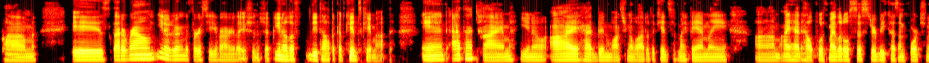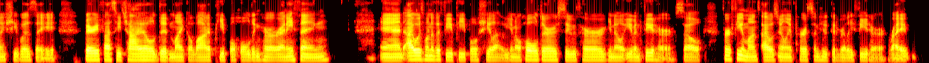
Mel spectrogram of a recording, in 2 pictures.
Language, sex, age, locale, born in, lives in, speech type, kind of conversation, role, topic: English, male, 25-29, en-US, United States, United States, conversation, advice, user, How should I prepare for a difficult conversation?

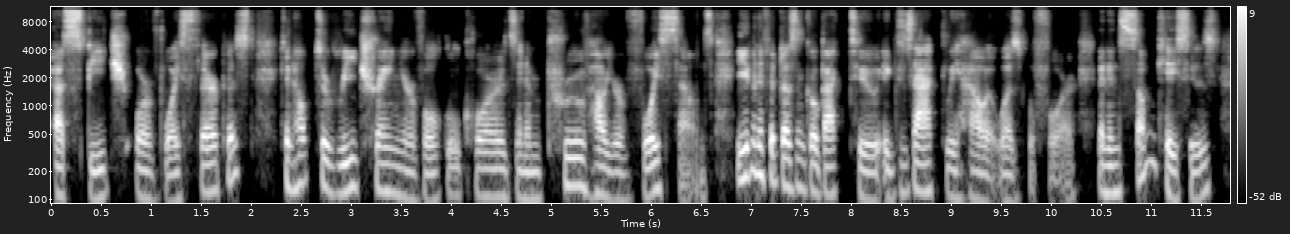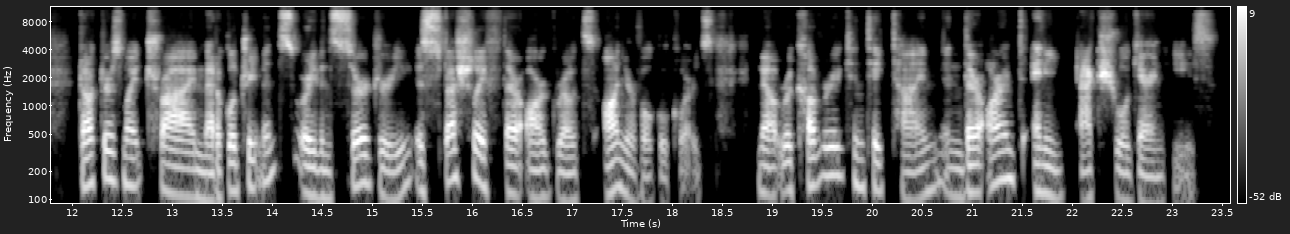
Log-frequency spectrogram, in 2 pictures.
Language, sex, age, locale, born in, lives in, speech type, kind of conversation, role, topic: English, male, 25-29, en-US, United States, United States, read, expert-assistant, expert, What makes your voice sound different from someone else's?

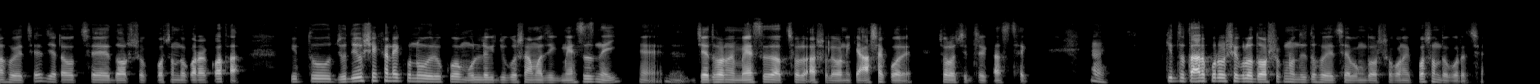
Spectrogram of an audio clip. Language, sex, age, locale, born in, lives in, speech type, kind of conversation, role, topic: Bengali, male, 25-29, bn-BD, Bangladesh, Bangladesh, conversation, podcast, guest, চলচ্চিত্রে সামাজিক বার্তা দেখানো উচিত কি না—আপনি কী মনে করেন?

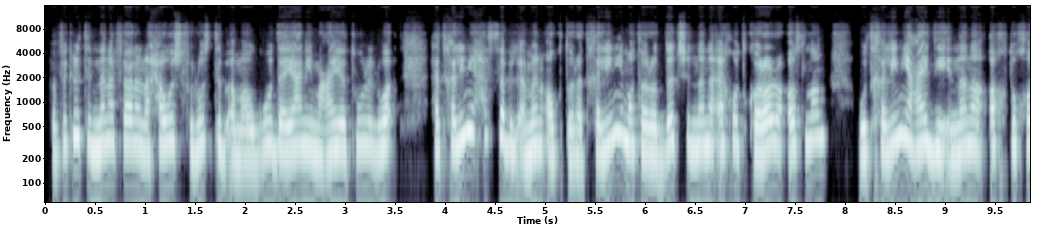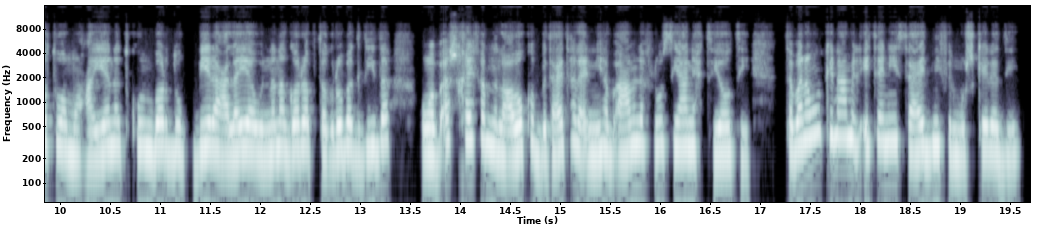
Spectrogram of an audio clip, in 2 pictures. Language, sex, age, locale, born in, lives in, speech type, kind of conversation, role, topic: Arabic, female, 25-29, ar-EG, Egypt, Italy, conversation, advice, user, هل أسيب وظيفتي المستقرة عشان أدور على شغل ليه معنى أكتر؟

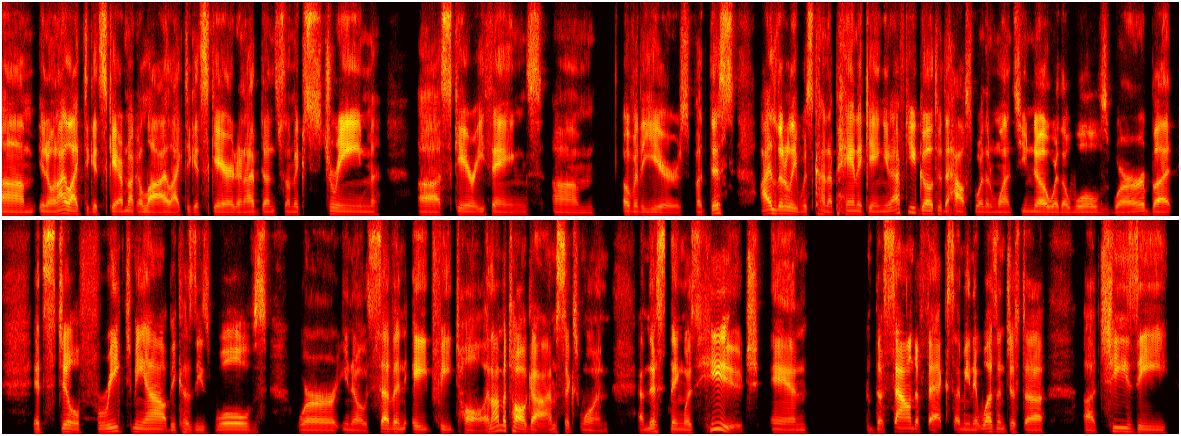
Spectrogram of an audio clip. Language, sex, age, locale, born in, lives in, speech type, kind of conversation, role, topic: English, male, 50-54, en-US, United States, United States, conversation, unstructured, none, Which movie or TV special effects moment—practical or CGI—absolutely blew your mind, and why?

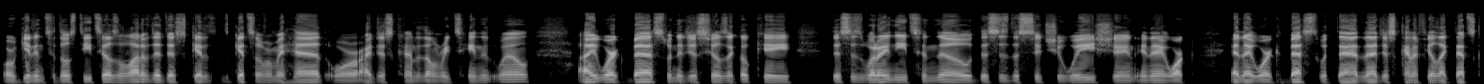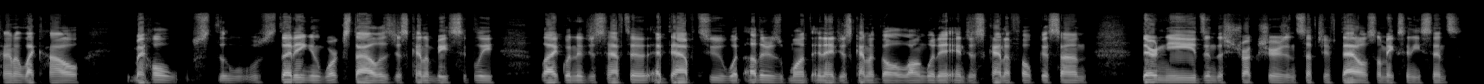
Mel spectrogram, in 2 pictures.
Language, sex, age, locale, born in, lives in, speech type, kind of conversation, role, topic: English, male, 35-39, en-US, United States, United States, conversation, unstructured, none, What study habits have actually worked for you?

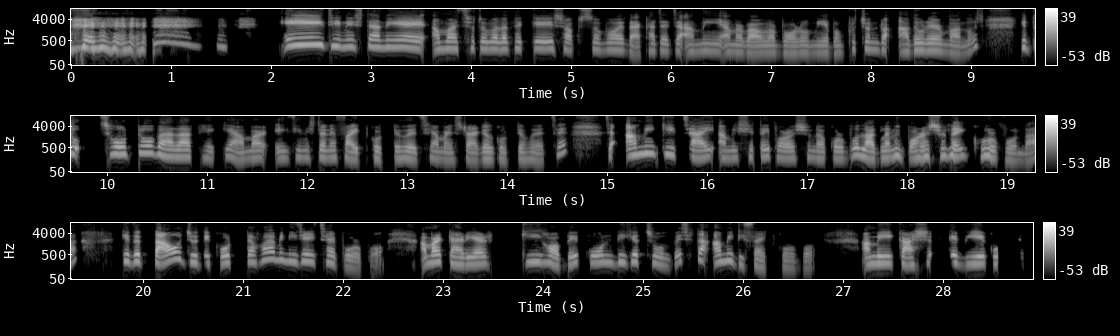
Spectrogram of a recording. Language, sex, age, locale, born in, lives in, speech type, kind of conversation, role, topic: Bengali, female, 25-29, bn-BD, Bangladesh, Bangladesh, conversation, podcast, guest, আপনার কি মনে হয়, অনুশোচনা থেকে কী শেখা যায়?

